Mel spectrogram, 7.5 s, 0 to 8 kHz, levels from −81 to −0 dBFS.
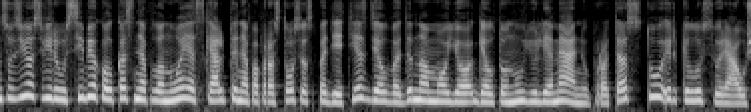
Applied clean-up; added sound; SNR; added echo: none; none; none; none.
